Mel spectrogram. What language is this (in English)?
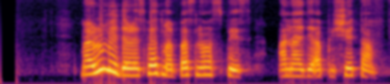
Nigerian Pidgin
